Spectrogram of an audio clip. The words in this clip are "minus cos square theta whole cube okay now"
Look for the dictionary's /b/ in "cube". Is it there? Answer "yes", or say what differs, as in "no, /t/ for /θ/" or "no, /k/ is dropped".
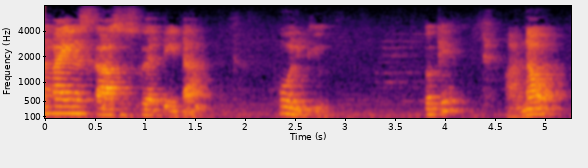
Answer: no, /b/ is dropped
